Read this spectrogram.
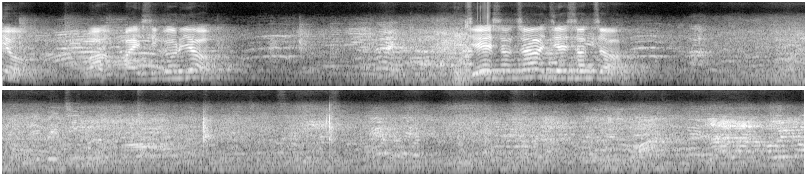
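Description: A large crowd chatters and shouts loudly all around under a big echoing roof.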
